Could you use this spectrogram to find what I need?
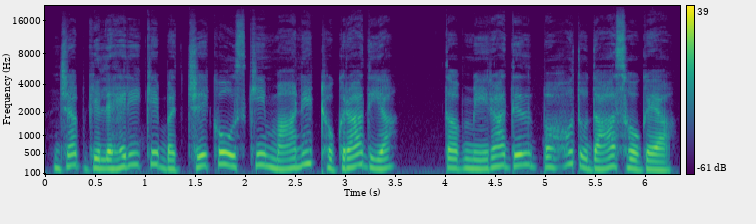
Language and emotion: Hindi, sad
